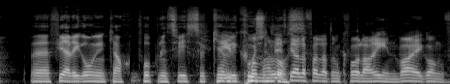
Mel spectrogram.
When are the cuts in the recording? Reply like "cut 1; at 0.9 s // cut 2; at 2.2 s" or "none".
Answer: cut 1; at 1.3 s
